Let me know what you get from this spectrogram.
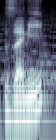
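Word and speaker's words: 銭: But uh it's interesting because uh the word comes from uh zeni uh accent on the first syllable.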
